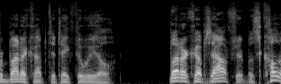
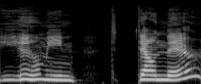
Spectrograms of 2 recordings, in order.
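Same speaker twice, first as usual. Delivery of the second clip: very high, slow voice, faintly trembling; 12 semitones higher than usual. Carly, looking at a board past the ship's edge, asks Barnabas with her voice shaking slightly. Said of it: "her voice shaking just a little bit".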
